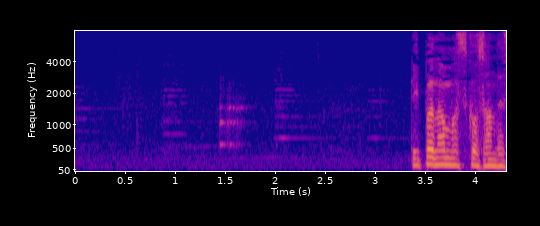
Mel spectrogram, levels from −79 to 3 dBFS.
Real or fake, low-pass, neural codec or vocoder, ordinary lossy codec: real; none; none; none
